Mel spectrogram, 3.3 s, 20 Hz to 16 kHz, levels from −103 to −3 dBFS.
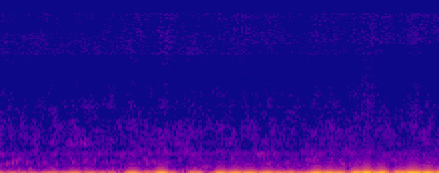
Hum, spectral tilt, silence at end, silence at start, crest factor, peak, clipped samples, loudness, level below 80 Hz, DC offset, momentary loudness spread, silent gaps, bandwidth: none; -7.5 dB/octave; 0 s; 0 s; 12 dB; -16 dBFS; under 0.1%; -58 LUFS; -48 dBFS; under 0.1%; 14 LU; none; 0.7 kHz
